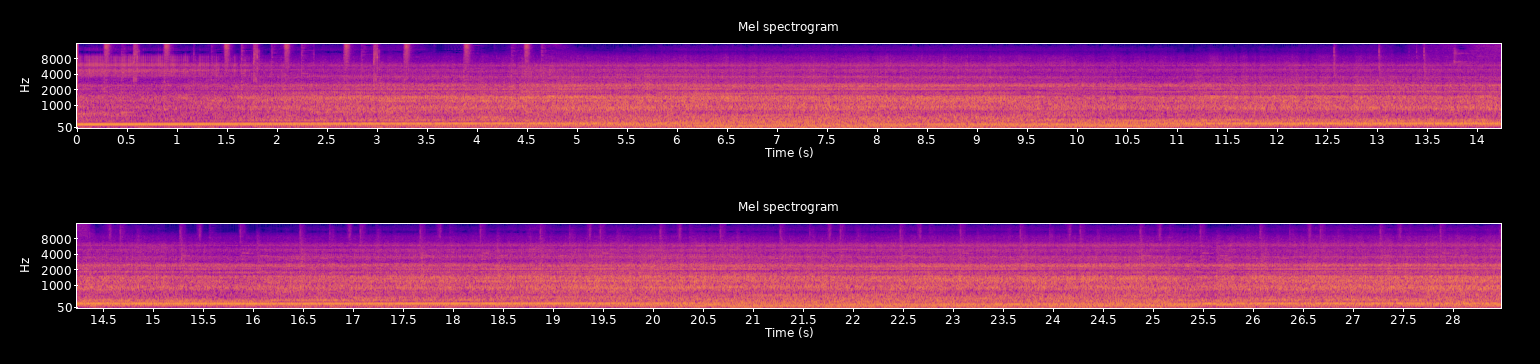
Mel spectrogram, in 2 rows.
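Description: Suzuki GSX-R150's single-cylinder engine running at steady revs while riding along at cruising speed, with a brief wobble in pitch near the end.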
